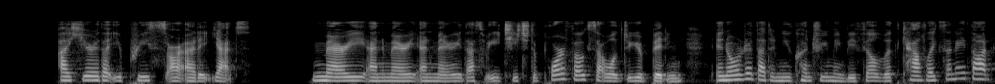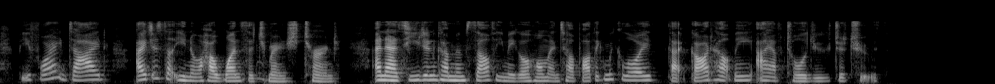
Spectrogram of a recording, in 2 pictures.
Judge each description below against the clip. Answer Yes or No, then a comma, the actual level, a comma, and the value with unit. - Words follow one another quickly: Yes, fast, 230 wpm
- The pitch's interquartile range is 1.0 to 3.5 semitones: No, average, 3.9 semitones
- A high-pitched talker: No, medium, 175 Hz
